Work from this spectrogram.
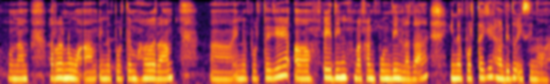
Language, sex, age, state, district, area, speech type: Santali, female, 18-30, Jharkhand, East Singhbhum, rural, spontaneous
